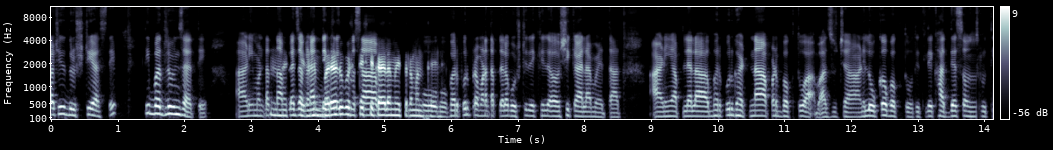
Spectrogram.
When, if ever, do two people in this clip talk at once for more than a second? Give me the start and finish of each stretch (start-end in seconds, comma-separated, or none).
3.5-4.9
